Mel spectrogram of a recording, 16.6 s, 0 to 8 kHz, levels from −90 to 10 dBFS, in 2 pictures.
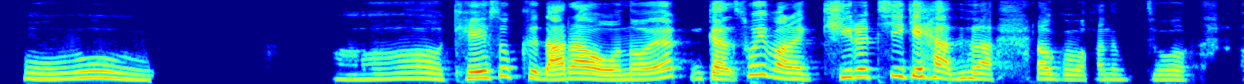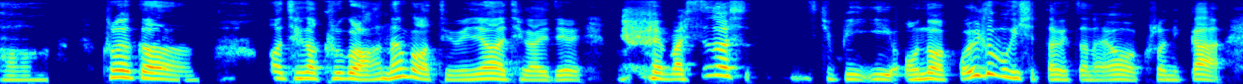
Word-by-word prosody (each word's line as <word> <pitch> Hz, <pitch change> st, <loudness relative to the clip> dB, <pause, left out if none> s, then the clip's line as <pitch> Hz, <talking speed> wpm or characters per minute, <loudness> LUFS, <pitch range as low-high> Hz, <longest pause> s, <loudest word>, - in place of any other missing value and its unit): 어. 200 Hz, -2 st, -2 dB, 1.2 s
아. 185 Hz, +3 st, -6 dB
계속 235 Hz, +8 st, +4 dB
그 235 Hz, -6 st, -1 dB
나라 190 Hz, +3 st, +7 dB
언어에 180 Hz, +9 st, +2 dB
그러니까 205 Hz, -5 st, +2 dB
소위 345 Hz, +1 st, +1 dB
말하는 205 Hz, -, +3 dB
"귀를 255 Hz, +6 st, +2 dB
트이게 280 Hz, -1 st, +5 dB
하라." 205 Hz, -6 st, +2 dB, 0.3 s
라고 180 Hz, -3 st, -3 dB
하는 175 Hz, -1 st, -10 dB
거죠. 170 Hz, -1 st, -10 dB, 0.3 s
아 155 Hz, 0 st, -12 dB, 0.5 s
그러니까 220 Hz, -8 st, +2 dB, 0.6 s
아 220 Hz, -, -3 dB
제가 210 Hz, 0 st, -1 dB
그걸 205 Hz, -1 st, 0 dB
안 185 Hz, +6 st, -3 dB
한 260 Hz, +3 st, +1 dB
것 250 Hz, -, +1 dB
같아요. 175 Hz, -3 st, -5 dB
왜냐하면 185 Hz, +3 st, 0 dB
제가 165 Hz, -3 st, -6 dB
이제 160 Hz, +1 st, -6 dB, 0.5 s
예 205 Hz, -, +3 dB
말씀 185 Hz, -, -4 dB
하셨다시피 225 Hz, -, -5 dB
이 170 Hz, 0 st, -6 dB
언어가 175 Hz, 0 st, -1 dB
꼴도 360 Hz, +3 st, +1 dB
보기 245 Hz, -6 st, -2 dB
싫다고 170 Hz, -4 st, -7 dB
했잖아요. 160 Hz, 0 st, -7 dB
그러니까 170 Hz, +1 st, -4 dB
195 Hz, 300 characters per minute, -22 LUFS, 175-225 Hz, 1.2 s, 나라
